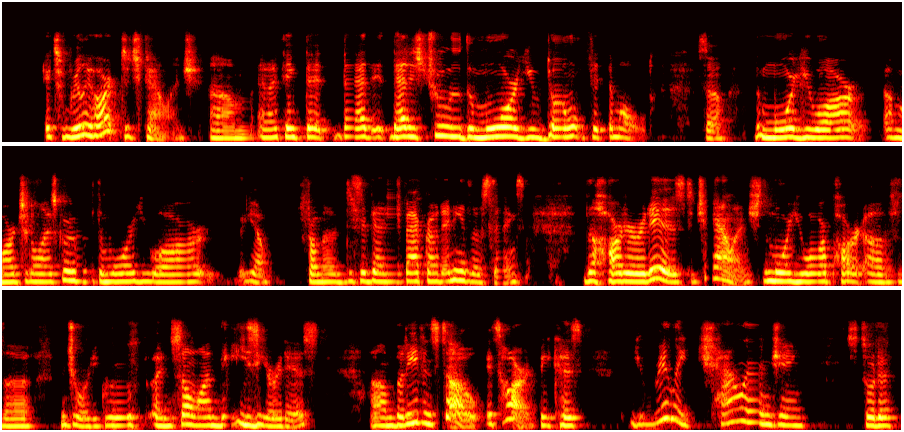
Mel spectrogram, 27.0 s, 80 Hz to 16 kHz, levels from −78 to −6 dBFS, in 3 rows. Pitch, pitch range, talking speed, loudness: 210 Hz, 200-225 Hz, 170 wpm, -23 LUFS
